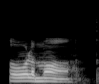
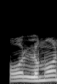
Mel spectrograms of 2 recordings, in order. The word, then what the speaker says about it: ओळमो: अंतस्रो ओळमो। ओल्मो नहीं है, ओल्मो। Rajasthani में इसको ड़ बोलते हैं, न नहीं बोलते हैं। इसका अलग से ही प्रोनाउंसिएशन होता है, अंतस्रो ओल्मो।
